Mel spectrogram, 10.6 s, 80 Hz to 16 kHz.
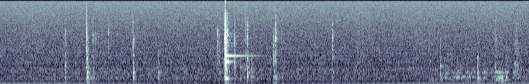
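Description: Scattered sharp clicks and knocks from a General Electric C-411 record player's controls and tone arm being handled. The loudest is a click about four and a half seconds in, followed by a brief ringing tone. A steady low hum runs underneath.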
